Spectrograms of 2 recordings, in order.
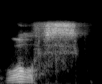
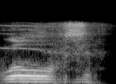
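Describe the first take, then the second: First: The word ends with a voiceless f-s sound. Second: The word ends with a voiced v-z sound. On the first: The speaker calls it right. "I simply say he wolfs. Now, notice my pronunciation change" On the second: The speaker calls it wrong. "I don't say he wolves down a sandwich"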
